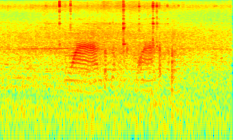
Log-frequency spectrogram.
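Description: A straw clinks against ice in a glass.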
